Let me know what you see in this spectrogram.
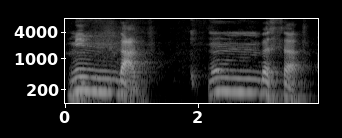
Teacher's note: من بعد منبثا إذا تقلب ميما إذا وقعت النون والتنوين قبل باء قلبان ميما وتخفى أيضا الميم في الباء. بغنة مع الإخفاء · Term: الإقلاب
